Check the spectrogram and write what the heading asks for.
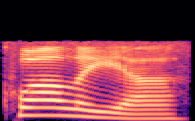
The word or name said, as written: qualia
